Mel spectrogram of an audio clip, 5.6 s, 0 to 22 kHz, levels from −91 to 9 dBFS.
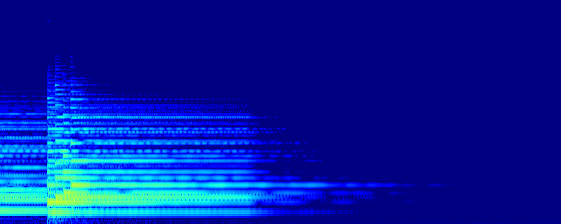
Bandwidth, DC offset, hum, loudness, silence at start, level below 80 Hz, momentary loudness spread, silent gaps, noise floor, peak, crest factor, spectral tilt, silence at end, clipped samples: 8.4 kHz; under 0.1%; none; -40 LUFS; 0 s; -86 dBFS; 19 LU; none; under -90 dBFS; -22 dBFS; 20 dB; -7 dB/octave; 2.85 s; under 0.1%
